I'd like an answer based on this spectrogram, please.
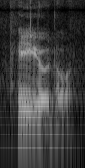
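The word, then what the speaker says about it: Theodor: यूबरमूट एक गलती होगी, थियोडोर, क्योंकि थे का साउंड थियोडोर।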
